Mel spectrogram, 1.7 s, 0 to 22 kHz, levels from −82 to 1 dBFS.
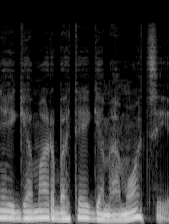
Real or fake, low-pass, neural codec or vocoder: real; 14.4 kHz; none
